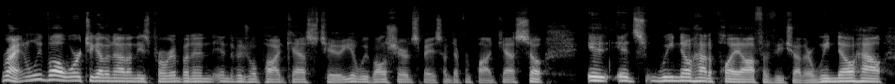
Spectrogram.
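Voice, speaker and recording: A man's voice: mid-range voice, quick pace, dry recording, studio quality. A man chatting casually with a group as one of a troupe of radio players, effusive and given to swearing. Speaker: member of a radio players troupe on a podcast network.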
